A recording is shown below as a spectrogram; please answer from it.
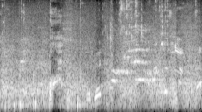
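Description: Busy indoor arena hubbub: many voices talking at once, with scattered thuds and short squeaks from shoes on the wrestling mats, and a sharp knock about a second in.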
